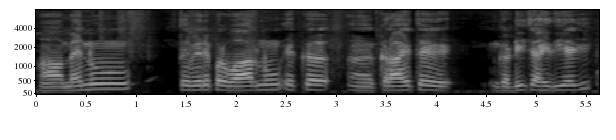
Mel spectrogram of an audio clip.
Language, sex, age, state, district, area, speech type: Punjabi, male, 45-60, Punjab, Shaheed Bhagat Singh Nagar, urban, spontaneous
